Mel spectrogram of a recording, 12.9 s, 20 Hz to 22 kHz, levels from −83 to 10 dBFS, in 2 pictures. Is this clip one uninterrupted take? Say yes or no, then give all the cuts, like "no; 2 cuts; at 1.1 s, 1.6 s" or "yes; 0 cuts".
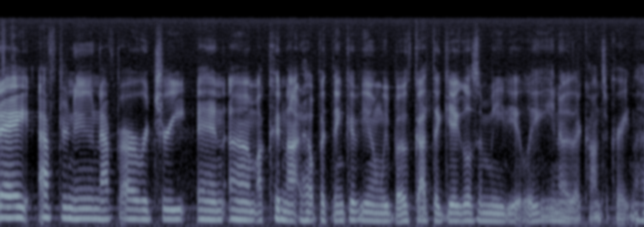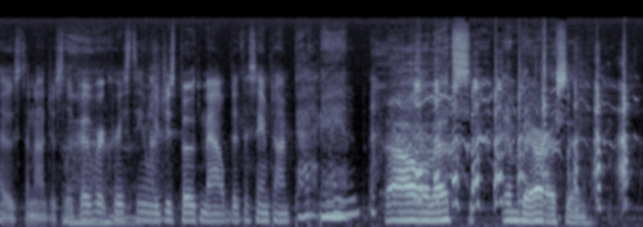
yes; 0 cuts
